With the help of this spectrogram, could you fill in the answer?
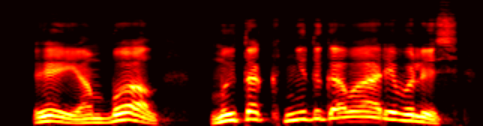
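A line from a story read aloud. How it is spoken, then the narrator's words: Displeased squeak. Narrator (Russian): недовольно пропищал потерпевший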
